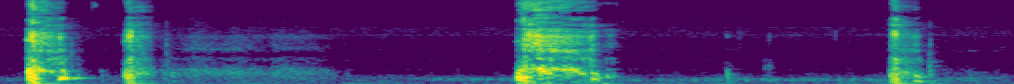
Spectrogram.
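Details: Coughing fit while studying, starting minor and worsening until intense, patient standing and changing positions to get comfortable: four harsh, forceful coughs in quick succession with breaths between.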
